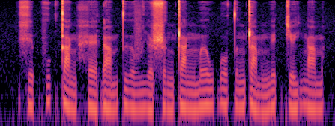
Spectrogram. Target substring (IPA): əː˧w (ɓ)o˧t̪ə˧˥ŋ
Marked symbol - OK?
yes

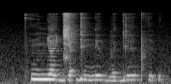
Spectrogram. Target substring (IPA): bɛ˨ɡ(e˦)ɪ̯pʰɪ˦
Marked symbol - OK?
yes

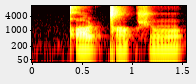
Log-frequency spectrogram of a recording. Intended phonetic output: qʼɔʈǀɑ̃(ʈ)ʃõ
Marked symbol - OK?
no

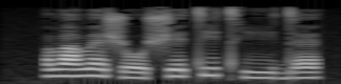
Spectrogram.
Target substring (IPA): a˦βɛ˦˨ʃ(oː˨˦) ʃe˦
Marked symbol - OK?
no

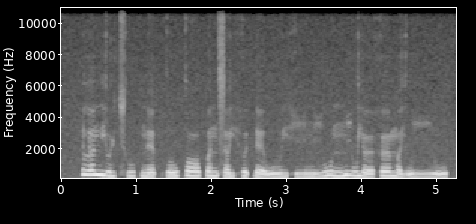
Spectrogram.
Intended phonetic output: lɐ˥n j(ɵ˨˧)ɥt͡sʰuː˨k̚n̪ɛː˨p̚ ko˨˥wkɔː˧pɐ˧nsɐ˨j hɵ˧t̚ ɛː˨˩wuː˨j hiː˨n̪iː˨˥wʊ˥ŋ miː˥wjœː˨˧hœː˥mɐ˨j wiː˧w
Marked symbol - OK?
yes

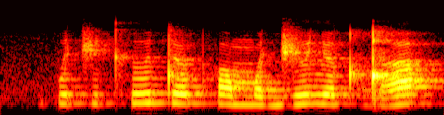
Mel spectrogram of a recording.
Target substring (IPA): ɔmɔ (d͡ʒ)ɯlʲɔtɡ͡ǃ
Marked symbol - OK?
yes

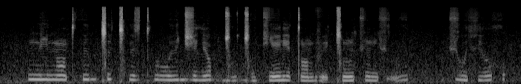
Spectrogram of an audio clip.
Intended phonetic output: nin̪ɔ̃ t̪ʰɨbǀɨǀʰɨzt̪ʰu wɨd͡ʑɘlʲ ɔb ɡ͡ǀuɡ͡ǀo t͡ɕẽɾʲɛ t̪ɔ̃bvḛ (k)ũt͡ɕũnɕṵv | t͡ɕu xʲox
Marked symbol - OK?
no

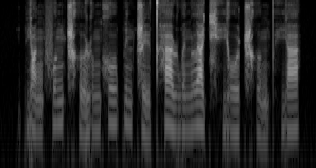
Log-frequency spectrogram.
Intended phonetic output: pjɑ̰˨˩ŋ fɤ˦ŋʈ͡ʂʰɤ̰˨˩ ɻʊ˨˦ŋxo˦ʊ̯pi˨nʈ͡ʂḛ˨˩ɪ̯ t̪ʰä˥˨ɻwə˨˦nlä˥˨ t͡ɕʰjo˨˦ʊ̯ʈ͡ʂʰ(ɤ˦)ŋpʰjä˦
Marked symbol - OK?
no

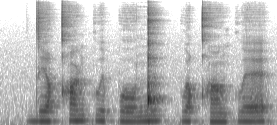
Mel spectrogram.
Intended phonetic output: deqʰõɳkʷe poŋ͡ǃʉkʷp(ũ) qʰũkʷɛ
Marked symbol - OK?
no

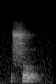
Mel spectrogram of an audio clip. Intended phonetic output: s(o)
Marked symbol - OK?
yes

